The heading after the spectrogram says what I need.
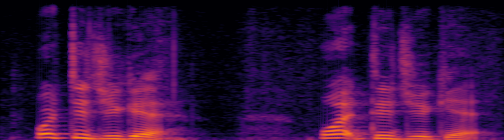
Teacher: with the d and the y we turn into didja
